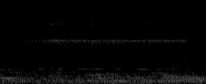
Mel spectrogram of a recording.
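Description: A faint, steady, high-pitched electronic beep, one held tone lasting nearly two seconds that starts and cuts off abruptly, over low room hiss.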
